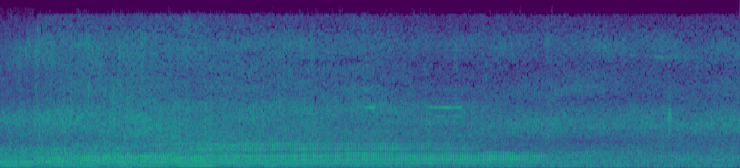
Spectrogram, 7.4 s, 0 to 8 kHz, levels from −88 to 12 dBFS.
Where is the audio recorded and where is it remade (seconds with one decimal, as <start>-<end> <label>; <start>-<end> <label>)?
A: 0.0-1.6 recorded; 1.6-2.4 remade; 2.4-7.4 recorded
